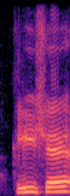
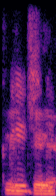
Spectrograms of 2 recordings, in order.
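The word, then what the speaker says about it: cliché: Cliche. I'll tell you what it is. The pronunciation is cliche. Okay. It's not cliche or clich.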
